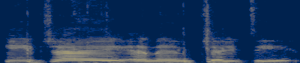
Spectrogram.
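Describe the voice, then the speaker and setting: Bright-voiced woman reading tarot live. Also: fairly high pitch, slow, clear, resonant tone, no echo, rough recording. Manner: reassuring, encouraging. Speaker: tarot reader hosting a livestream. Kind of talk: casual live tarot card reading with chat.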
